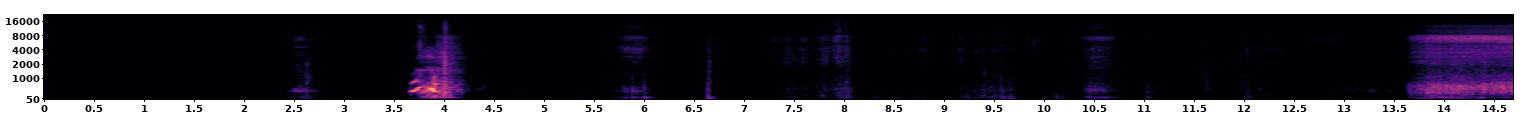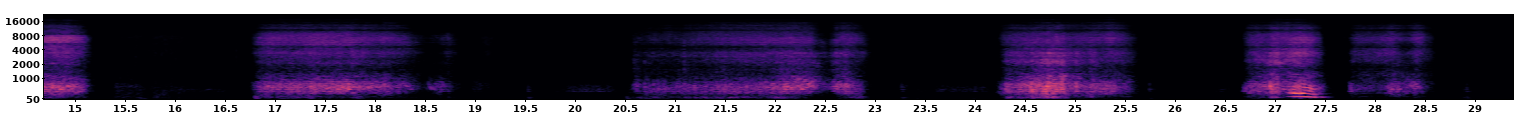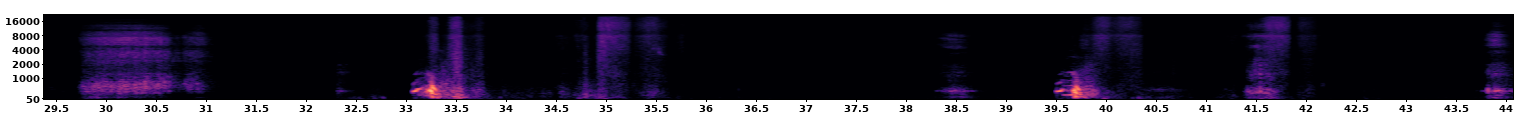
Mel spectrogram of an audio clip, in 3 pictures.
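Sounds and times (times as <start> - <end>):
person blowing nose: 3.7 - 4.3, 13.6 - 16.0, 16.8 - 18.8, 20.6 - 23.0, 24.2 - 25.7, 26.7 - 28.7, 29.7 - 31.2, 33.1 - 33.8, 34.7 - 35.7, 39.5 - 40.5, 41.4 - 42.1.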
